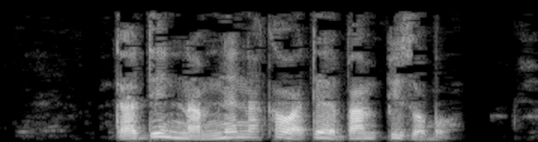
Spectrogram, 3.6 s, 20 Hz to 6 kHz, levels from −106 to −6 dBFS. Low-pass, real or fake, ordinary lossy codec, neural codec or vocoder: 5.4 kHz; real; MP3, 24 kbps; none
